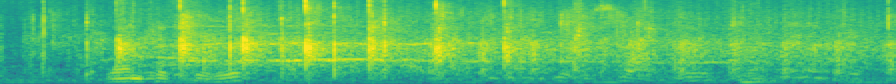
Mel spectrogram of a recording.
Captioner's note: crowd cheering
